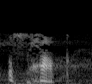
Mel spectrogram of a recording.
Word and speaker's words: إصحاق: طيب إش إصحاق، إصحاق العبرانية حتى في اللغة العبرانية الآن إصحاق هكذا.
